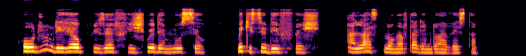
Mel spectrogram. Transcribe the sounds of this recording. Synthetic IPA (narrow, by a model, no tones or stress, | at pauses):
kʰoldɹũmdeɦɛlpːɹizɛfiʃwedɛ̃mnosɛl | mekistildefɹɛʃ | ãnlastlɔ̃ŋɡaftadɛ̃mdɔ̃navɛstãm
